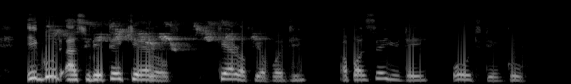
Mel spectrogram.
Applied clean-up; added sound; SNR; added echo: neural mask model RNNoise.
